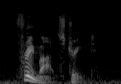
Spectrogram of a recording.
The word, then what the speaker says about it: Fremont: though the locals pronounce it Fremont Street.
